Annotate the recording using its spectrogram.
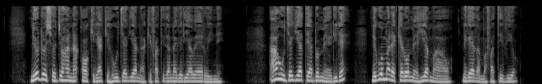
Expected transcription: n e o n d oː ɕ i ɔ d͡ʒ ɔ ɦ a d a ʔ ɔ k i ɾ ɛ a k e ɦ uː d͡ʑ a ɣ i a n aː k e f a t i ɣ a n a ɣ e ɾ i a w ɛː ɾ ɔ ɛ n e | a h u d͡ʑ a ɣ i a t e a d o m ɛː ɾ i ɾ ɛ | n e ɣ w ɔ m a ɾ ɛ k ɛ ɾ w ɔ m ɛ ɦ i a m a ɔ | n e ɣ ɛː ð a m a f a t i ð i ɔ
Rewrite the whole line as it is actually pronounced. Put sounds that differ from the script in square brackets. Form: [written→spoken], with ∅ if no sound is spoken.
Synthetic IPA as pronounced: n e o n d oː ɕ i ɔ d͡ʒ ɔ ɦ a [d→n] a ʔ ɔ k i ɾ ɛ a k e ɦ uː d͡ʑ a ɣ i a n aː k e f a t i [ɣ→ð] a n a ɣ e ɾ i a w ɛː ɾ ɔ [ɛ→i] n e | a h u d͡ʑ a ɣ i a t e a d o m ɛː ɾ i ɾ ɛ | n e ɣ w ɔ m a ɾ ɛ k ɛ ɾ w ɔ m ɛ ɦ i a m a ɔ | n e ɣ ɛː ð a m a f a t i ð i ɔ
